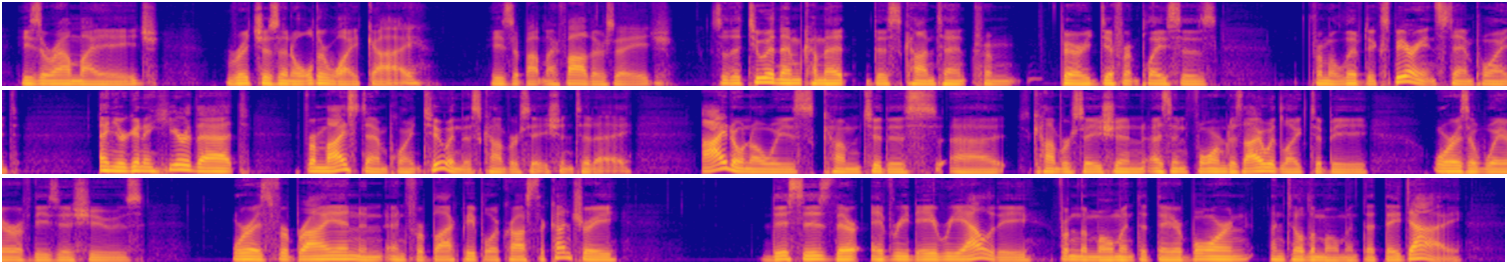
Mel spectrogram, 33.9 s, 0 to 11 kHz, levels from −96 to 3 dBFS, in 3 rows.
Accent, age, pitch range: American, 40-59, 105-125 Hz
